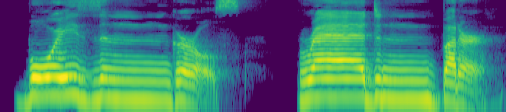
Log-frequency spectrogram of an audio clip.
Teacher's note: So we turn the a into a schwa, and the d, we just eliminate.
